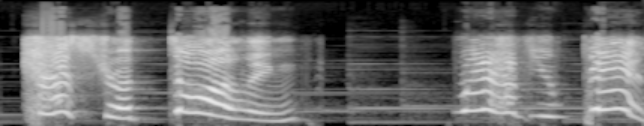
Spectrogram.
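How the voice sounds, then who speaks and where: A female-sounding, squeaky put-on character voice, extremely high in pitch with very wide pitch swings, speaks at a very slow pace over faint background music. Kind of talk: prim, proper, affectionate. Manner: fussy and doting.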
